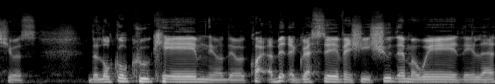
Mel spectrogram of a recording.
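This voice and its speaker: A man with a medium-pitched voice speaks very quickly. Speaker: TV presenter. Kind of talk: interview.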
